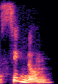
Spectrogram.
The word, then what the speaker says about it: sign: but not always right so in sign that G is not being pronounced in design that G is not being pronounced but in signal it sure is and in resignation it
